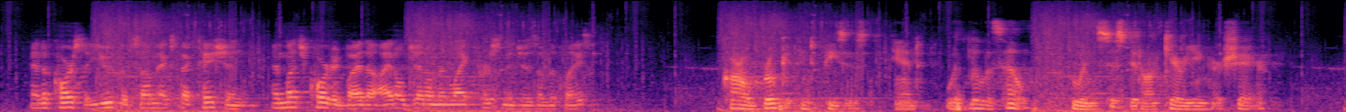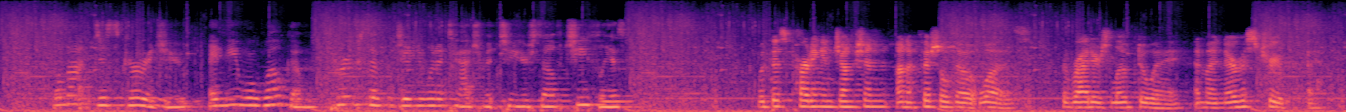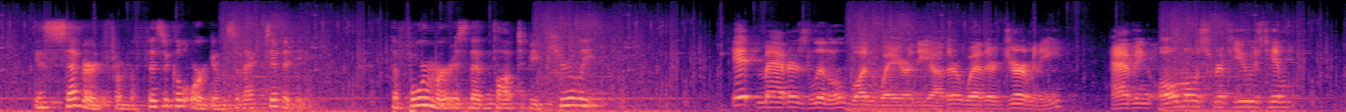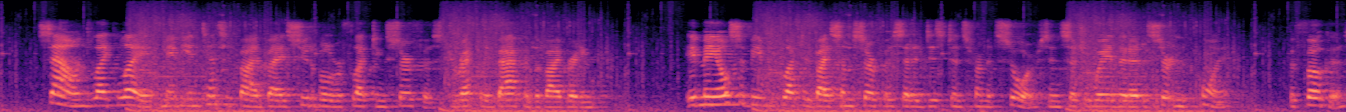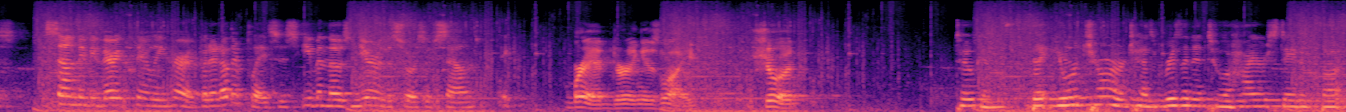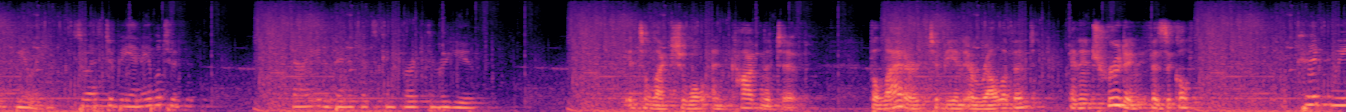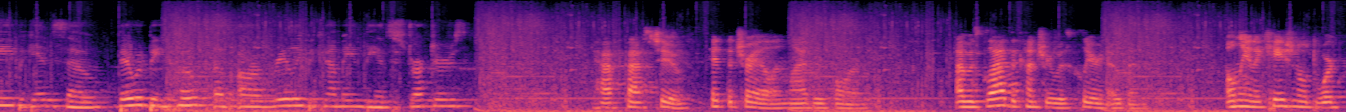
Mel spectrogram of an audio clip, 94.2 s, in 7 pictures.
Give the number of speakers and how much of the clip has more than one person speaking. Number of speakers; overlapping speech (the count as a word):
seven, no overlap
